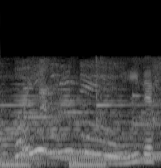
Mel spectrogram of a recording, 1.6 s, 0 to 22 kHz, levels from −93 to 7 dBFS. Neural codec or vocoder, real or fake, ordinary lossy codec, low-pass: none; real; none; 5.4 kHz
